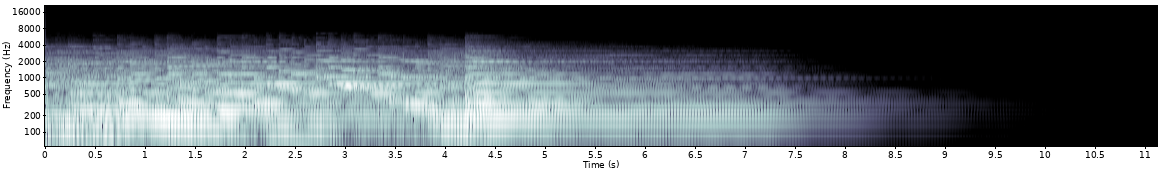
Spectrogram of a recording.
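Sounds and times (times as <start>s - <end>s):
piano prelude in C: 0.0s - 8.5s.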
